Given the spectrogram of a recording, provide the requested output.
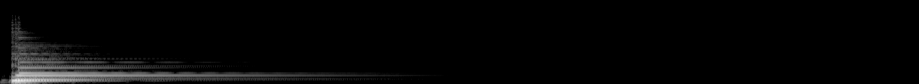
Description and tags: Fmin 3strs
F minor. A (5th) string 8th fret, D (4th) string 6th fret, G (3rd) string 5th fret. If any of these samples have any errors or faults, please tell me.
